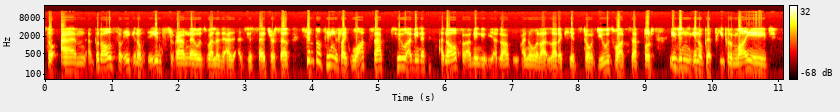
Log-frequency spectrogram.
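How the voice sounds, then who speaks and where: A man's voice: mid-range voice, expressive, a little fast, hardly any pauses, rough recording. A young Irish man with a Wexford accent, chatting as a radio interview guest in a wordy way, repeating words as he thinks aloud. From Wexford, Ireland.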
